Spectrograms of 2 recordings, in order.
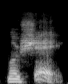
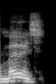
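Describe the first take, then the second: First: The middle consonant is a hard sh sound. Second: The middle consonant is a soft s sound. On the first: This is the Hebrew form of the name. "a hard sh sound is found in the Hebrew variants" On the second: This is the Egyptian form of the name. "A soft S is used in the Mose name"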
